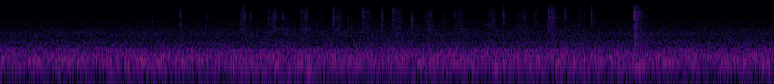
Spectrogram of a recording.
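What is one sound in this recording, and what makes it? A felting needle pokes softly and rapidly into wool.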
